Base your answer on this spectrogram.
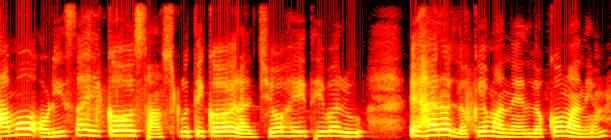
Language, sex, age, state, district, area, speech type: Odia, female, 30-45, Odisha, Koraput, urban, spontaneous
